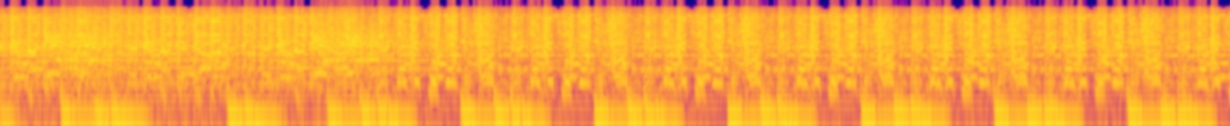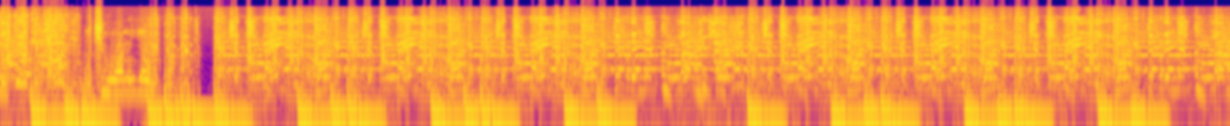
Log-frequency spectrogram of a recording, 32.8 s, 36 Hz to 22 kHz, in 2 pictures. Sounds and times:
Music: 0.0s - 32.8s.

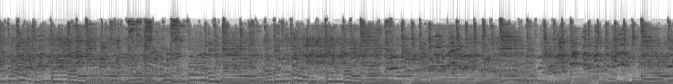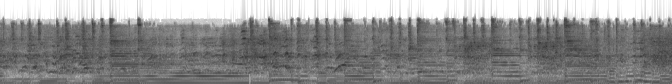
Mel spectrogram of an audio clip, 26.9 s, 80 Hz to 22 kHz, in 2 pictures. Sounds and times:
Music: 0.0s - 26.9s.

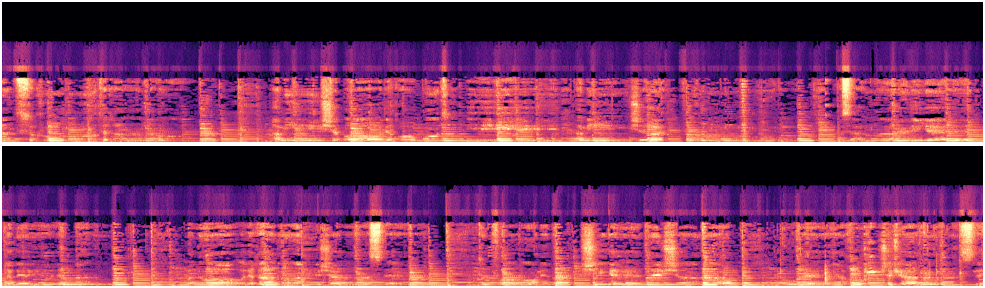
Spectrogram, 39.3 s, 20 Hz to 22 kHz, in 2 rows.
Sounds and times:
Male singing: 0.0s - 4.3s, 5.2s - 39.2s
Music: 0.0s - 39.2s.

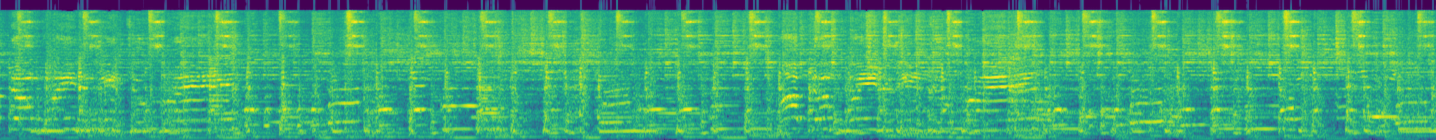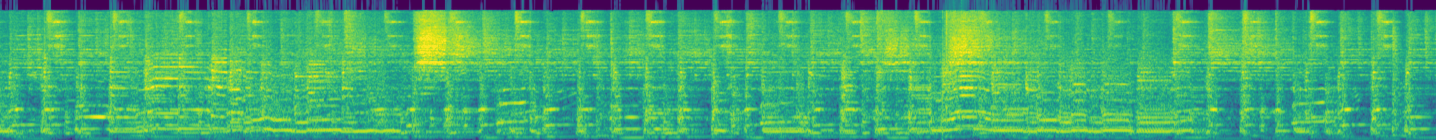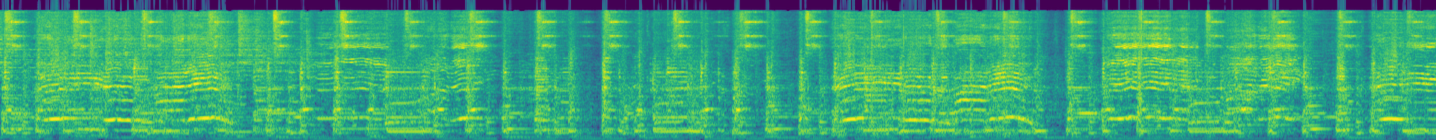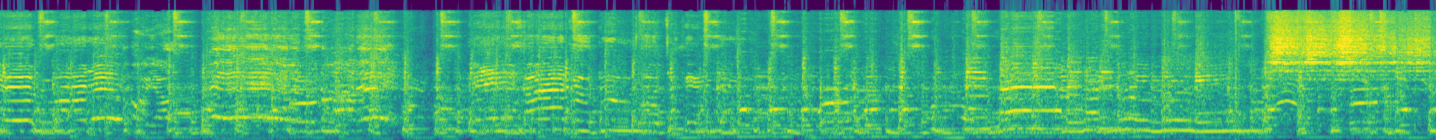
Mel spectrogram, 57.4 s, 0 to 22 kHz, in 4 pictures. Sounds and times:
Jazz: 0.0s - 57.4s.

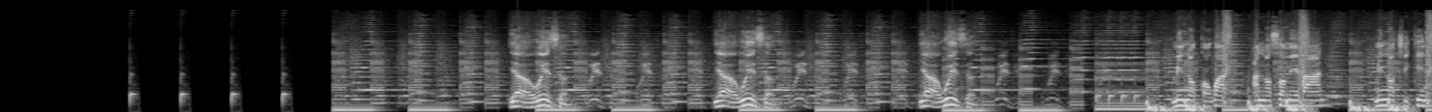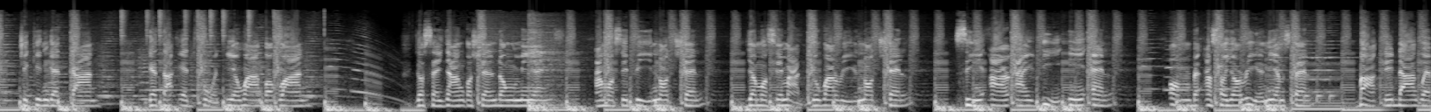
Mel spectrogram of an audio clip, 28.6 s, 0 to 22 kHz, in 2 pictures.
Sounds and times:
Music: 3.4s - 28.6s.

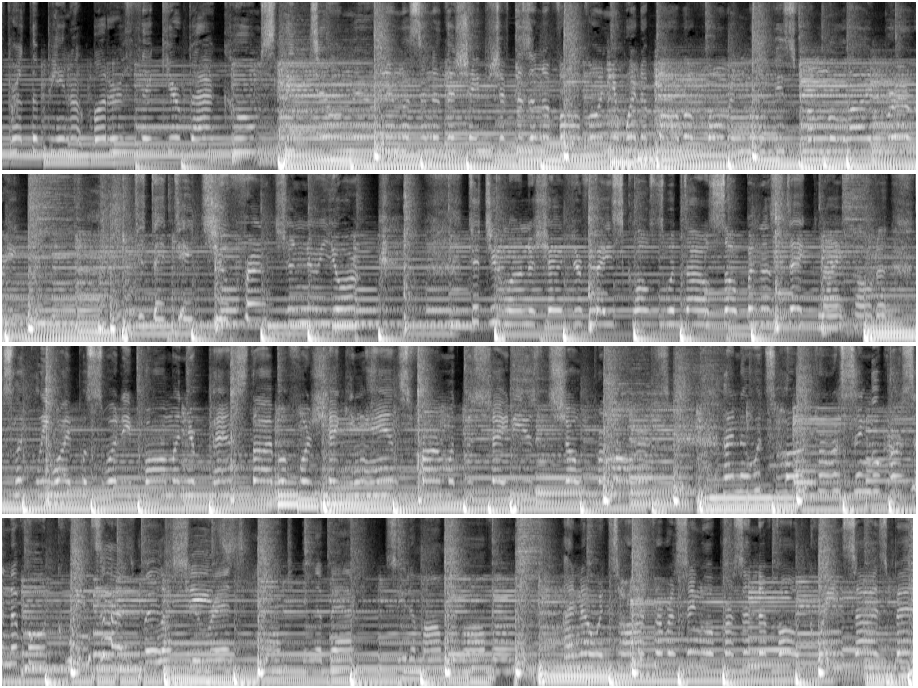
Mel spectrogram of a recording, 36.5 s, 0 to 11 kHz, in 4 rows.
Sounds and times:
Music: 0.0s - 36.5s.

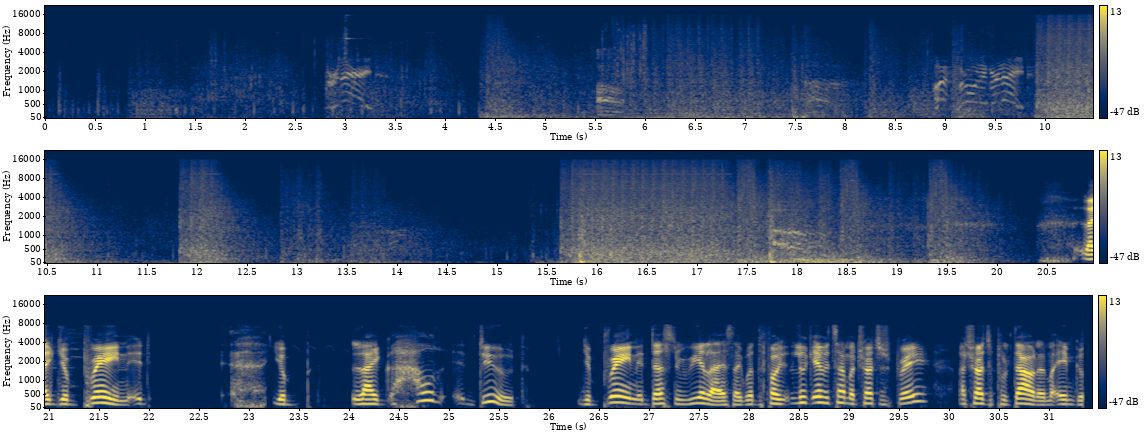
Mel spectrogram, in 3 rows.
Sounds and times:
Speech: 2.8s - 3.4s, 8.9s - 9.9s, 20.8s - 22.0s, 23.2s - 31.4s.

